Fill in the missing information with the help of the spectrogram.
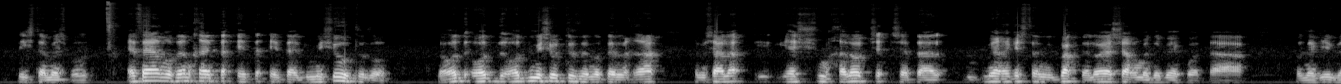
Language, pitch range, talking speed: Hebrew, 105-135 Hz, 140 wpm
